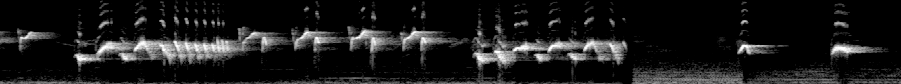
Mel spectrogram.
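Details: White-rumped shama song as a lure meant to draw an answer. Quick warbled, rising and falling whistled phrases with dense clicks, then a noisy pause and two isolated clear whistles.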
